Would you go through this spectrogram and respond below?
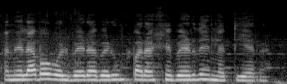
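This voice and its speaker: A woman's voice: medium pitch, fairly even intonation, normal speed. A woman reading a scripted literary narration for an audio drama. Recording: music bed under voice. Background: background music.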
